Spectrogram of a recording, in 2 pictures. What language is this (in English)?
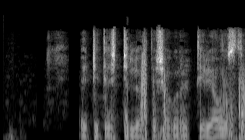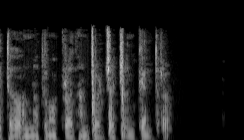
Bangla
